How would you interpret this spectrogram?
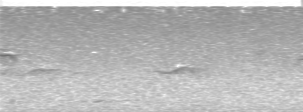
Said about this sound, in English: These birds singing there.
